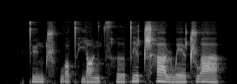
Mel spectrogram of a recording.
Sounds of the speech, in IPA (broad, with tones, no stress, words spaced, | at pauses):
t̪y˨˩nʈ͡ʂʰwɔ˦t̪ʰjɑ˨˩ŋ t͡sʰɹ̩˨˦t̪i˦ ʈ͡ʂʰä˥˨ ɻwe˨˦ɪ̯ʈ͡ʂwä˥˨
